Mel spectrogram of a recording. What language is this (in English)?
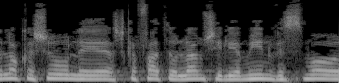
Hebrew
